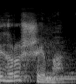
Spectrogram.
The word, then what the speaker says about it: грошима: не розкидайтеся грішми чи грошима А ось у формі орудного відмінка обидва варіанти правильні не розкидайтеся грішми і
